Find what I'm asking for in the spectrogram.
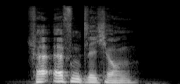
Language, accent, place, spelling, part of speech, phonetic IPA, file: German, Germany, Berlin, Veröffentlichung, noun, [fɛɐ̯ˈʔœfn̩tlɪçʊŋ], De-Veröffentlichung.ogg
- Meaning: 1. release 2. publication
